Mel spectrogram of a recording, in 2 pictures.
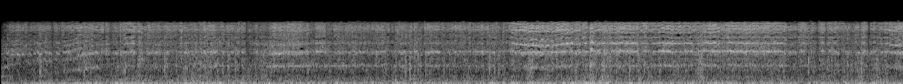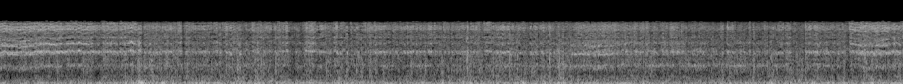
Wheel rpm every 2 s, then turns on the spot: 160, 230, 230, 230, 230, 230, 230, 230, 230.
none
